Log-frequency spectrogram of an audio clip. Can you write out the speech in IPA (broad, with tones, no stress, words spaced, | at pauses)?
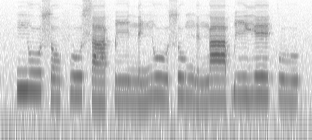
ɲuː˦so˨ fuː˦saː˨k͡piː˨nɪ˨ ɲuː˦˨su˦ŋɪ˨ŋaː˦ ɓiː˦jeː˦kuː˨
